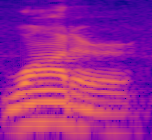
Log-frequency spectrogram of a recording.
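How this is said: The middle consonant is a soft D-like sound. This is the American pronunciation. "they'd say water"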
